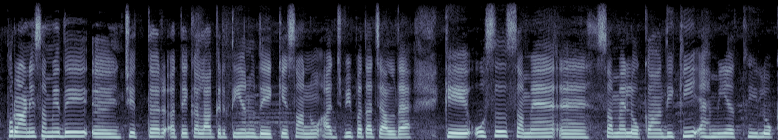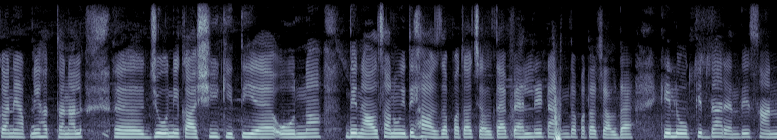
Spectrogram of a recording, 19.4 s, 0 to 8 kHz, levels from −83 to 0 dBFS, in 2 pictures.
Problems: constant background noise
